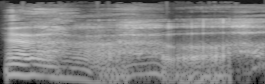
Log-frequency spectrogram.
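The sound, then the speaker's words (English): A voice imitates a deep, drawn-out groan, loud and sustained for about two seconds, its low moaning pitch sagging early and then wavering without any words. “Like Lurch of the Addams Family. We're groaning.”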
